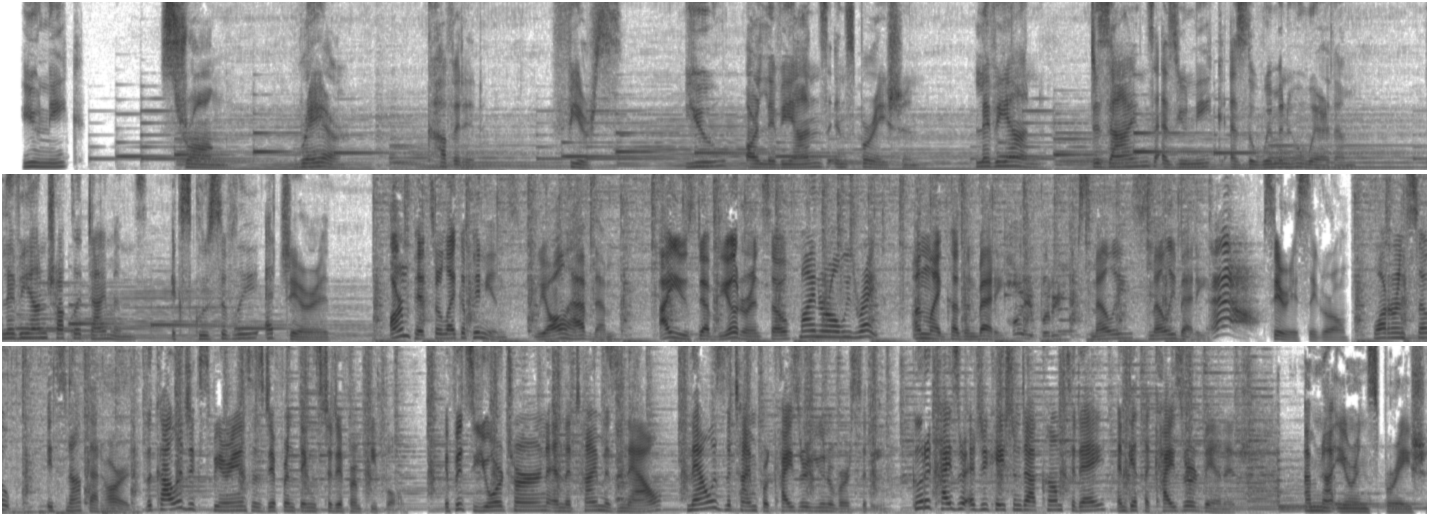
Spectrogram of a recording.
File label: English Commercial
